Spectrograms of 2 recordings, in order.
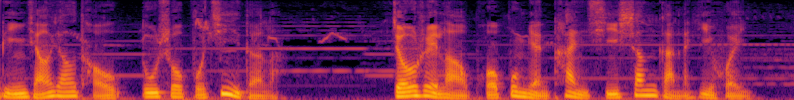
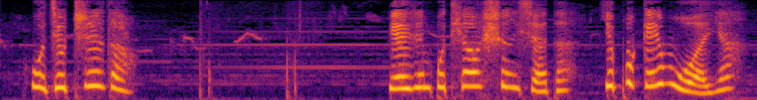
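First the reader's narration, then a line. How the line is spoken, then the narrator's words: Sneering. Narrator (Chinese): 黛玉冷笑道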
